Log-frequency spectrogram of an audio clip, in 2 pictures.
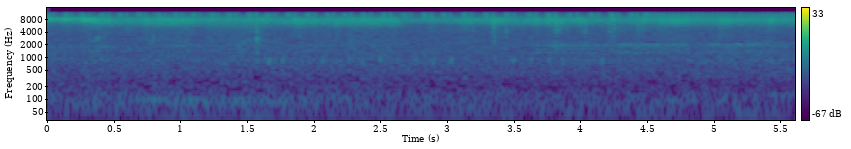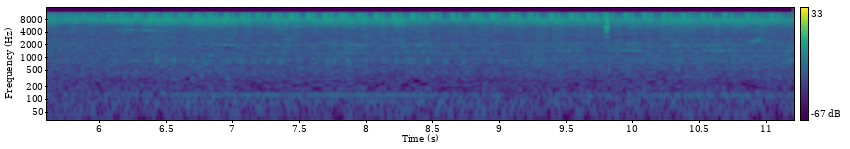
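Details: High, unbroken ringing trill from a cricket with a vivid green underside, steady throughout, with faint low hum in the background.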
